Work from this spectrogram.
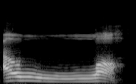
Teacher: sesuai dengan harakat fathah yaitu membuka mulut kita Allah bukan memonyongkannya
